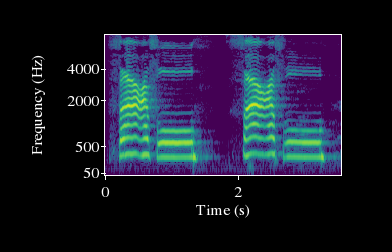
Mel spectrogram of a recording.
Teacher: आइन को हिलाना नहीं है क्योंकि ये हुरूफ़ क़लक़ला में से नहीं है, इसलिए इसको हिलाना नहीं है, जल्दी जल्दी अदा करना है। और फू पे वो मद्दा है, वो साकिन से पहले फ़ा के ऊपर पेश है, तो वो मद्दा एक अलिफ के बराबर खींच कर पढ़ना है।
